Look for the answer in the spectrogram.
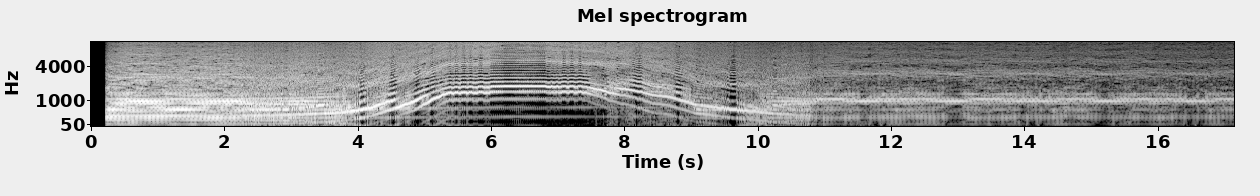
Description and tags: Pitched frequnce modulated sound with dist. Made from a ATC-X synth with dist circuit at work.
sound-effect, analog-fm, distortion, fm, frequence-modulation, pitched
